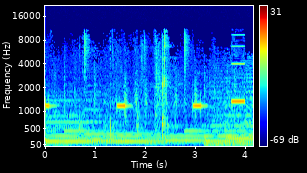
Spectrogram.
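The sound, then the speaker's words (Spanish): A landline telephone at home gives a few short electronic beeps, spaced well apart, over a steady low tonal hum in the background. “Se gira y mira extrañada al teléfono, que emite un pitido.”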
